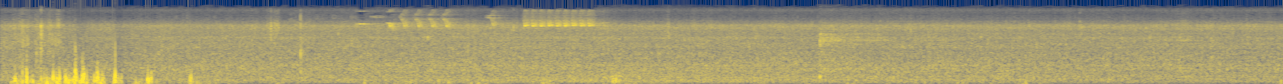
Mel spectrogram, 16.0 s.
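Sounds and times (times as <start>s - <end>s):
wind noise: 0.0s - 13.2s
small bird chirping: 4.4s - 7.6s.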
